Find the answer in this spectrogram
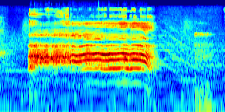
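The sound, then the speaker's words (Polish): A single loud, shrill, high-pitched scream, the cry of the character Frida coming from the canteen aboard a ship, held steady for about a second and a half before cutting off, leaving faint background noise. “Kiedy pada nie, nie. magiczne słowo stos, rozlega się piskliwy wrzask.”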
